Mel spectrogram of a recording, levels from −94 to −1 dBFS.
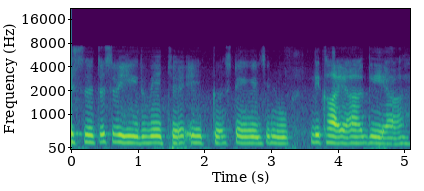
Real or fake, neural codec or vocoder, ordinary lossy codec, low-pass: fake; vocoder, 44.1 kHz, 128 mel bands, Pupu-Vocoder; none; 7.2 kHz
